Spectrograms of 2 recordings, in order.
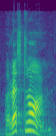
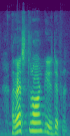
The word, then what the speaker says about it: restaurant: It's a French word pronounced restaurant. Restaurant. Not restaurant.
